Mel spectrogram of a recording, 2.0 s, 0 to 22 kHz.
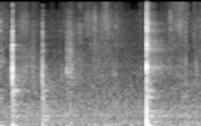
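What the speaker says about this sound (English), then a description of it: "Now just take the cotter pin out. Just use some side cutters." Side cutters snip a cotter pin on a 2005-15 Nissan Xterra axle during wheel hub work: two or three sharp, close metallic clicks, the last the loudest, in an otherwise quiet space.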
